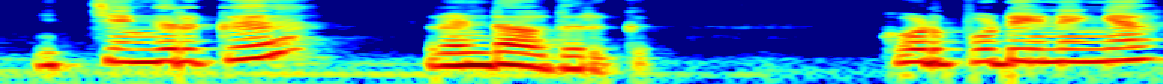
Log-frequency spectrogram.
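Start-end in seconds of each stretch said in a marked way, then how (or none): none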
